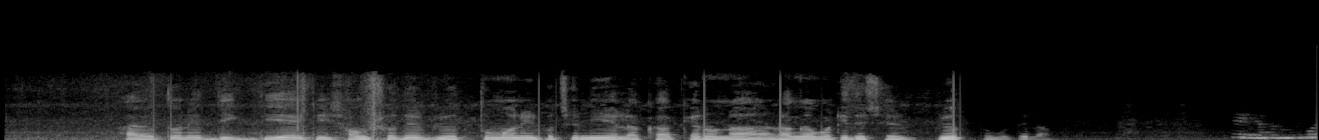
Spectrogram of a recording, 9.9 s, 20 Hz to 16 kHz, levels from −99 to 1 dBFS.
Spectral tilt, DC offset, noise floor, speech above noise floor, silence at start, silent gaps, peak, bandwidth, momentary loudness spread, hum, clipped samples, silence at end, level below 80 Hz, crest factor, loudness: -9 dB/octave; under 0.1%; -76 dBFS; 43 dB; 0.95 s; none; -18 dBFS; 7.6 kHz; 14 LU; none; under 0.1%; 0 s; -64 dBFS; 16 dB; -34 LUFS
